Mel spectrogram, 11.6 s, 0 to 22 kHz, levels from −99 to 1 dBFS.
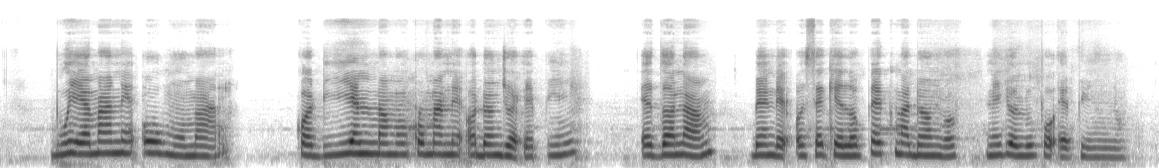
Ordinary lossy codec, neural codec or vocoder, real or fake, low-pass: none; codec, 32 kHz, 1.9 kbps, SNAC; fake; 14.4 kHz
